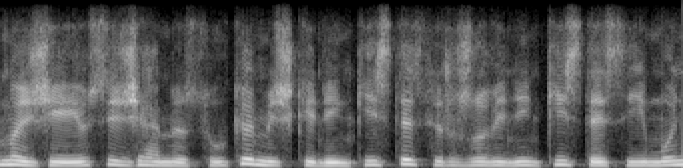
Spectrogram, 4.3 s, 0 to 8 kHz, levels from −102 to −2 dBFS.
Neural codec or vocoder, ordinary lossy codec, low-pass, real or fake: none; Opus, 16 kbps; 7.2 kHz; real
